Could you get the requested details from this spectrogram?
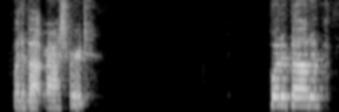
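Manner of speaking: mid-yawn, sleepy speech. Early in the morning, a speaker asks the group a question, yawning while talking. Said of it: "I keep yawning".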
